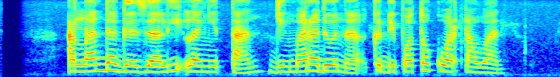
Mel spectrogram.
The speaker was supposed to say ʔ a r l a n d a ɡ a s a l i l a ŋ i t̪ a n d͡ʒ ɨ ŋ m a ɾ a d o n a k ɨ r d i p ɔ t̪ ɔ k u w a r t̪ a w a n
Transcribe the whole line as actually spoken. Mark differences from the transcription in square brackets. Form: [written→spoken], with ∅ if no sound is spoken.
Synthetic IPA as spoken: ʔ a r l a n d a ɡ a [s→z] a l i l a ŋ i t̪ a n d͡ʒ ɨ ŋ m a ɾ a d o n a k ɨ r d i p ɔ t̪ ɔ k u w a r t̪ a w a n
